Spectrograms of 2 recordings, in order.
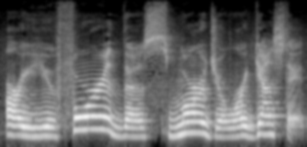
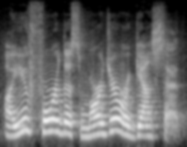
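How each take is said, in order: First: The sentence is spoken at a slow pace. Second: The sentence is spoken somewhat faster. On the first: "숨 마시고" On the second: "조금만 더 빠르게"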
